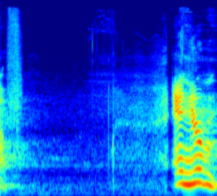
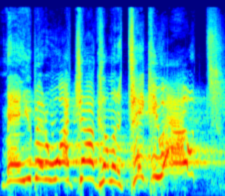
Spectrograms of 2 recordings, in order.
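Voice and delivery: higher, louder shout down the slope; yelled taunt; 8 semitones higher, 4 dB louder than usual. Retold or imitated. Dad zipping after his son on skis, yelled taunt. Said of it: "I yell out this to him".

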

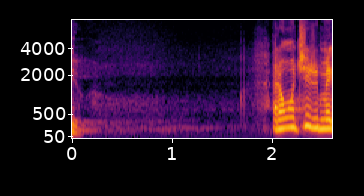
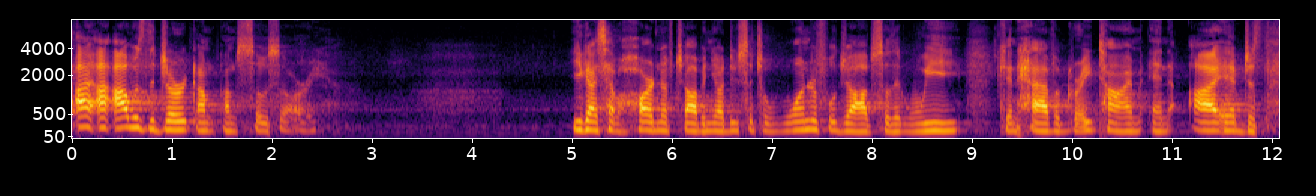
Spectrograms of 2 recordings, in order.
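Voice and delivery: humble apology; 7 semitones lower, 5 dB quieter than usual. Retold or imitated. Apologizing to parking lady.

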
